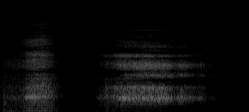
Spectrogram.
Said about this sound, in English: I just yawned again, I'm sorry.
